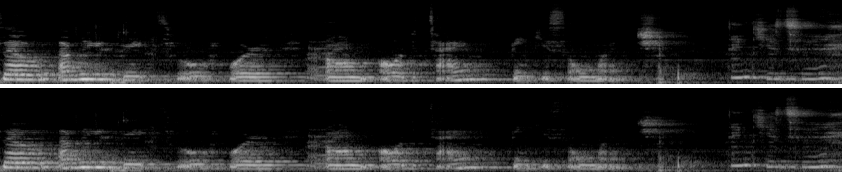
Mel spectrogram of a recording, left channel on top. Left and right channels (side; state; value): both; normal; correlation 0.20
